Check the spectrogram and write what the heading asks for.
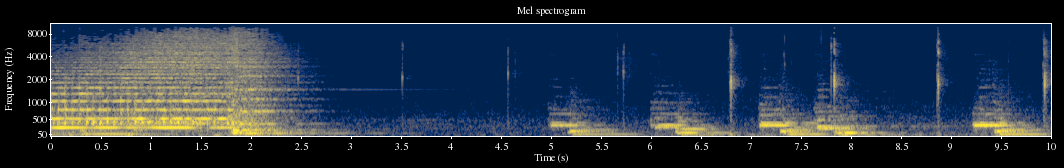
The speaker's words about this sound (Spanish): Tenía unas ganas de saludarte con los chasquidos estos. Yo no me atrevo a hacerlo por si no me sale.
